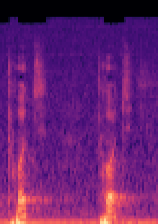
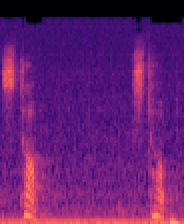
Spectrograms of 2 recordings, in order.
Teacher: a lower aspirated pair as in the word stop stop so if you pronounce stop you can feel that there is no explosion coming out of your mouth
